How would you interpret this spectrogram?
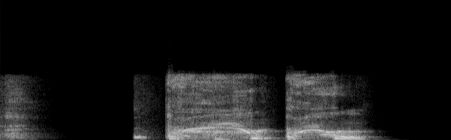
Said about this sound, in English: He's sick. Very. Yeah. Can't get over this cough.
